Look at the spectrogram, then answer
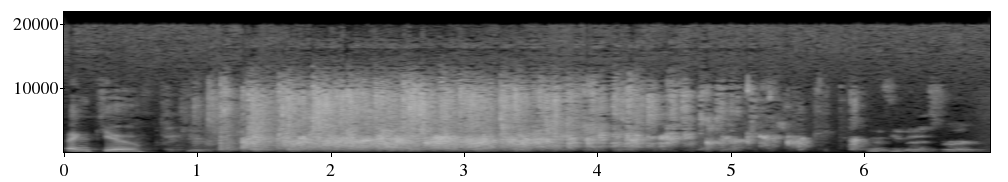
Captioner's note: applause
